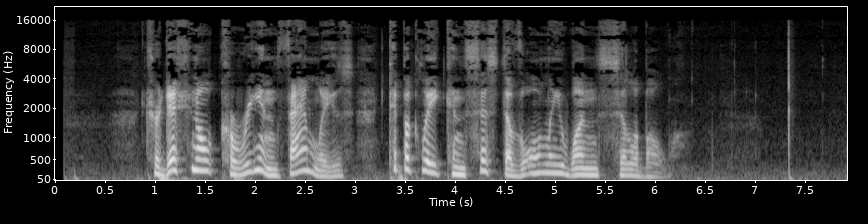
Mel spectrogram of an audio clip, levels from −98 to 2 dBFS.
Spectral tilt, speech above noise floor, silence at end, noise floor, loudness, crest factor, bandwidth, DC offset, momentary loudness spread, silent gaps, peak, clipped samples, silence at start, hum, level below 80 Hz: -5.5 dB/octave; 36 dB; 0.55 s; -54 dBFS; -19 LUFS; 20 dB; 16 kHz; under 0.1%; 19 LU; none; 0 dBFS; under 0.1%; 0.2 s; none; -42 dBFS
